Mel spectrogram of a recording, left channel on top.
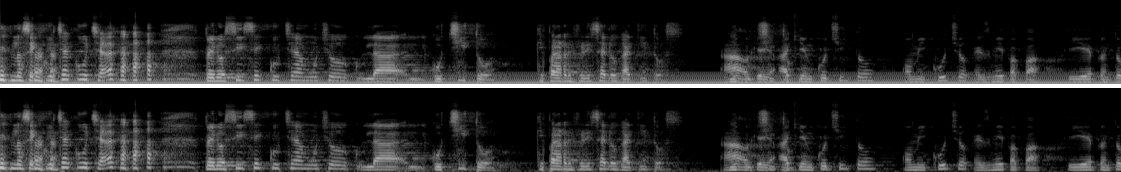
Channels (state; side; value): noise; left; hum, 5 dB below the sound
